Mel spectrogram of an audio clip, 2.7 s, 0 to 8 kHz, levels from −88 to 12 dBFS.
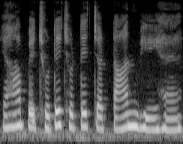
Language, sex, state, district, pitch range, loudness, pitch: Hindi, female, Jharkhand, Palamu, 215-250 Hz, -14 LUFS, 235 Hz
